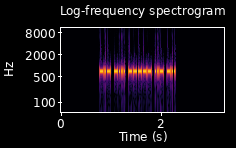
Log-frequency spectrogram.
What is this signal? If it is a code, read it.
Morse code, heard as a keyed tone, about 46 wpm, 700 Hz. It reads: KB0UD
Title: USA Call Signs - 5 Characters - Repeated 3x - 50wpm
